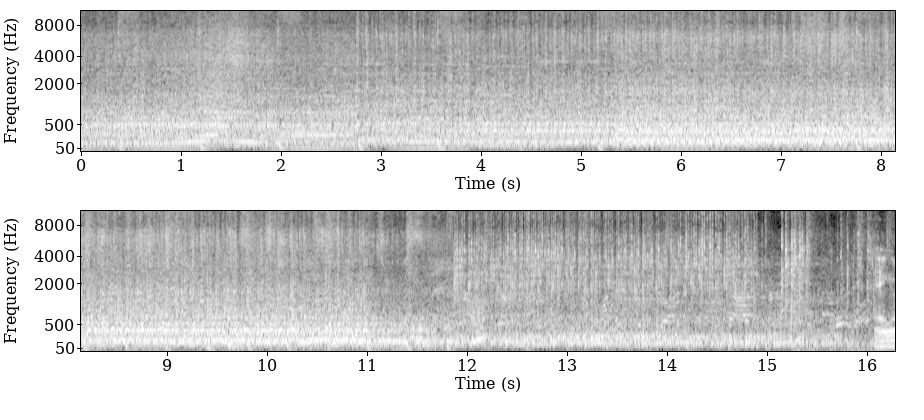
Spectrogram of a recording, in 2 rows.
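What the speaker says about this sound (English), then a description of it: "And this is the sweet sounds of Bob James Camaro." A Chevrolet Camaro race car at a 2008 muscle car event runs its engine on the dummy grid, producing a loud, continuous, deep rumble with revving swells. Voices are audible under it throughout.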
